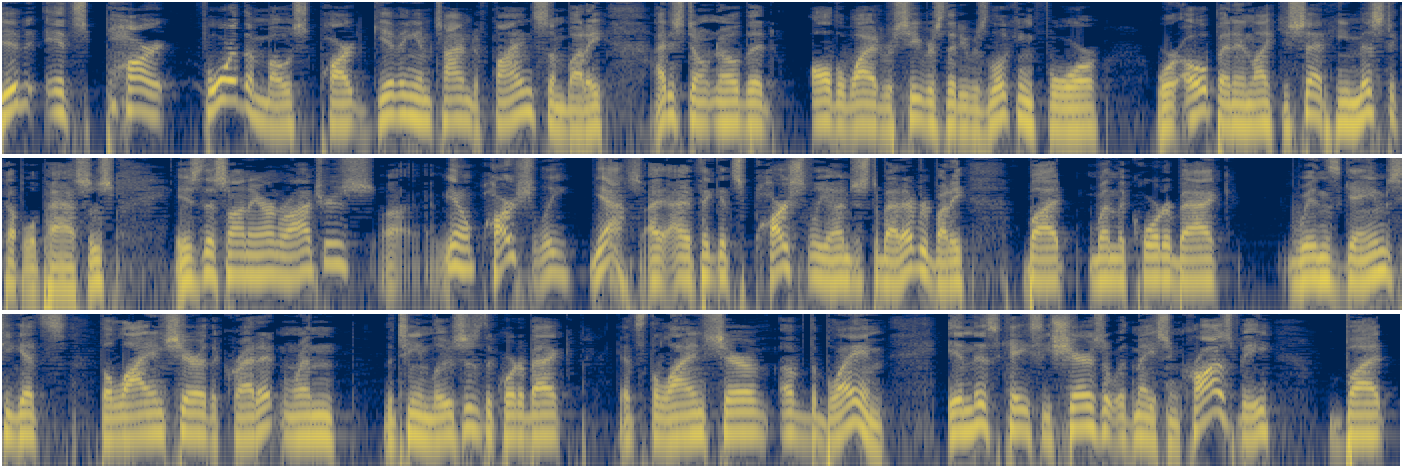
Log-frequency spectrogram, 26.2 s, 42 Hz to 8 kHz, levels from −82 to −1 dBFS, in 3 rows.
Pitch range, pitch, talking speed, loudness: 115-140 Hz, 125 Hz, 220 wpm, -20 LUFS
